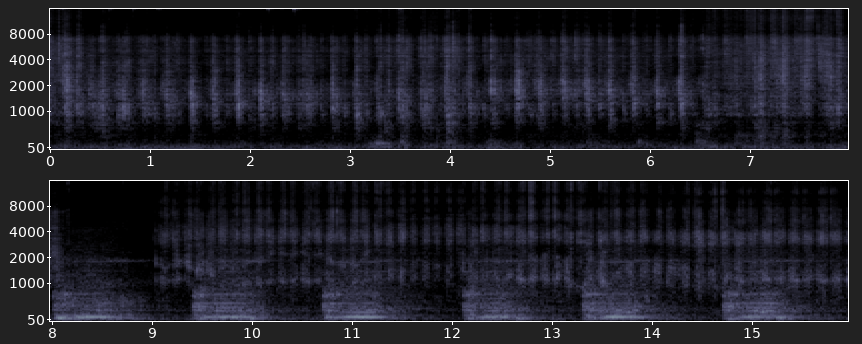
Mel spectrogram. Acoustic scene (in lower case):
restroom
